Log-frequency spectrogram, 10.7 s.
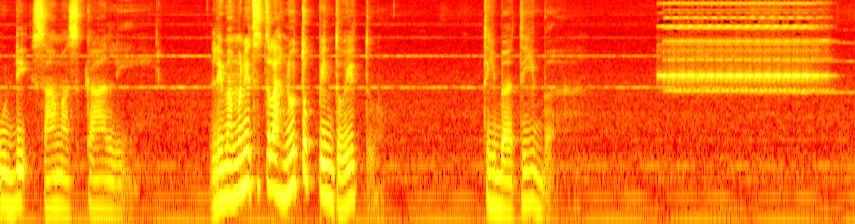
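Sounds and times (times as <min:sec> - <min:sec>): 
speech: 0:00.0 - 0:01.8, 0:02.6 - 0:04.8, 0:06.0 - 0:07.0
low hum: 0:00.0 - 0:10.6
telephone ringing for an incoming call: 0:08.2 - 0:10.6.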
